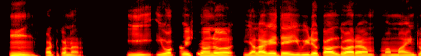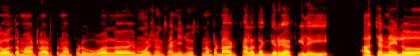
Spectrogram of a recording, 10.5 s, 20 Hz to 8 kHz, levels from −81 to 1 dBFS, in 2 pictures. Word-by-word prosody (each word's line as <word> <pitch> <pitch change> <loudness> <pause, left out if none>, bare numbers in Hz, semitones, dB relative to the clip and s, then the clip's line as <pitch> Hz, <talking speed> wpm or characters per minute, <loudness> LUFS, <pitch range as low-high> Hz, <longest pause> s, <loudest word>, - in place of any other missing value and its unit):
హ్మ్. 160 -7 +2 0.3
పట్టుకున్నారు. 115 - -4 0.7
ఈ - - -2 0.3
ఈ - - -1
ఒక్క - - -19
విషయంలో 170 0 +1 0.4
ఎలాగైతే 150 +3 +3
ఈ - - 0
వీడియో 145 +3 +2
కాల్ 135 -1 +5
ద్వారా 130 +1 +5 0.3
మా 105 - -4
మా 115 - 0
ఇంట్లో 120 +3 -1
వాళ్ళతో 125 -1 +1
మాట్లాడుతున్నప్పుడు 115 0 -2 0.2
వాళ్ళ 110 0 +1 0.3
ఎమోషన్స్ 120 0 -3
అన్నీ 110 +1 -3
చూస్తున్నప్పుడు 115 -1 -4
నాకు 120 +2 +1
చాలా 120 +1 +3
దగ్గరగా 120 +4 +2
ఫీల్ 120 -1 -1
అయ్యి 115 0 -2 0.5
ఆ - - +7
చెన్నైలో 130 0 +4
120 Hz, 155 wpm, -24 LUFS, 115-130 Hz, 0.7 s, ఆ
